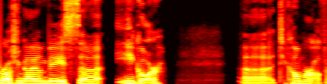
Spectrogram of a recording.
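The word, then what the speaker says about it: Tikhomirov: Tikhomarov, I think is how you pronounce his last name.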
